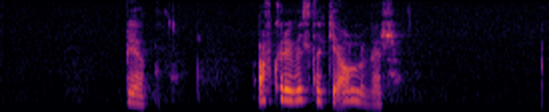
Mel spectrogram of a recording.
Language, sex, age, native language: Icelandic, female, 50-59, Icelandic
